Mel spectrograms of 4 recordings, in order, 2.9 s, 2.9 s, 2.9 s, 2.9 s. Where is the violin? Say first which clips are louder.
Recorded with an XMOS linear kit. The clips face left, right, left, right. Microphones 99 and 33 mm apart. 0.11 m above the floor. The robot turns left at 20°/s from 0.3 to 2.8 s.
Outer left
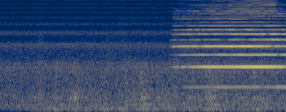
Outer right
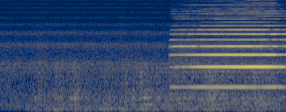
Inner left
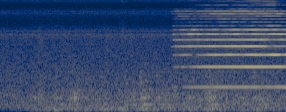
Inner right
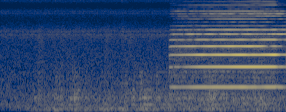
Outer right 4 dB, inner right 7 dB; 80° right, 2.5 m; by 2.8 s 60° right (ahead or behind), 2.5 m.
